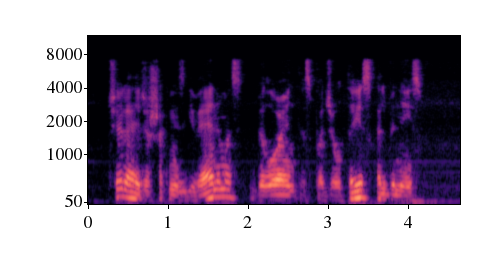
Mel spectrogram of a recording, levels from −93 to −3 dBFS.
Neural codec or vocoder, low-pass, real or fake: none; 7.2 kHz; real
